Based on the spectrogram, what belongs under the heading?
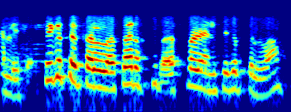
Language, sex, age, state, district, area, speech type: Kannada, female, 30-45, Karnataka, Chamarajanagar, rural, conversation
